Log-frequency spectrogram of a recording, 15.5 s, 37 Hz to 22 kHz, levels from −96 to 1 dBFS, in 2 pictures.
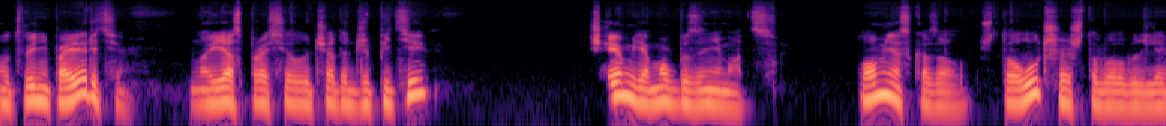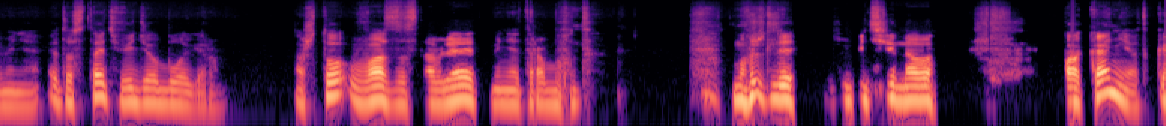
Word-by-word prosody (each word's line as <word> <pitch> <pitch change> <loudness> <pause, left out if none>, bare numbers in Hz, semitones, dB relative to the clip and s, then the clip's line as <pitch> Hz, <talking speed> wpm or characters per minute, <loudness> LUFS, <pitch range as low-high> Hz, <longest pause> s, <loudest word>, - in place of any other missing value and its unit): Вот 115 -1 -9
вы 140 - 0
не 135 - -2
поверите, 125 - -1 0.4
но 115 0 -7
я 130 +1 +1
спросил 120 +1 -7
у 115 - -6
чата 120 +1 -6
GPT 115 - -4 1.1
чем 170 +1 +1
я 125 -4 -1
мог 130 +2 -2
бы 120 0 -5
заниматься. 110 -3 -7 0.5
Он 150 +5 +1
мне 175 -5 +2
сказал, 105 -4 -9
что 120 0 -6
лучшее, 145 - -1
что 110 +2 -8
было 110 0 -5
бы 105 +1 -6
для 105 +1 -6
меня- 105 0 -8
это 125 - -4
стать 170 -5 +1
видеоблогером. 115 -6 -4 0.4
А - - -6
что 175 +2 +3
вас 140 -1 +6
заставляет 120 +5 +2
менять 115 -2 -4
работу? 115 +1 -5 0.9
Может 145 +3 +4
ли 145 -2 +6 0.2
GPT 135 +4 -2
на 140 +1 +6 0.9
Пока 190 +4 +8
нет. 135 - +2
120 Hz, 155 wpm, -22 LUFS, 110-140 Hz, 1.1 s, Пока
